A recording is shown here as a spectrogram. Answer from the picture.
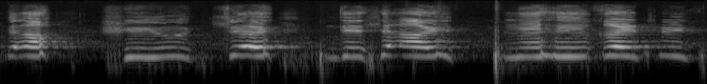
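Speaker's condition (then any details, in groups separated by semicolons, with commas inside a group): Cerebral palsy; speech not clear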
